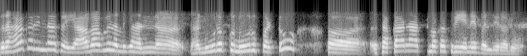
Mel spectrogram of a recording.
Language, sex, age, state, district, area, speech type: Kannada, female, 18-30, Karnataka, Shimoga, rural, conversation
